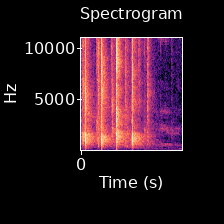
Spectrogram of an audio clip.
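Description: Hands clapping, about three sharp claps a second, over fainter applause from the room. The clapping stops about a second and a half in.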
